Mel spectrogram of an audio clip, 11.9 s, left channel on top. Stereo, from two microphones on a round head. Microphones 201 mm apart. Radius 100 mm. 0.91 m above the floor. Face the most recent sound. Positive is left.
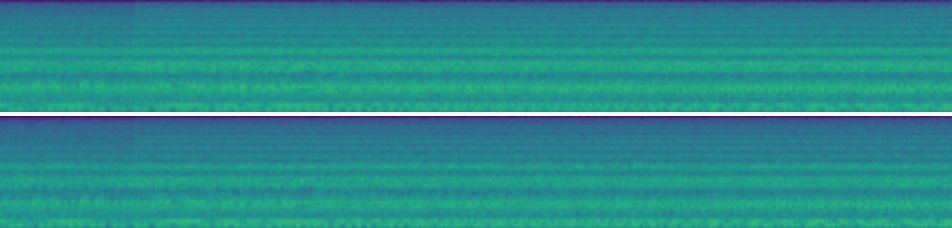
turn(degrees=25)  # may be behind; listen again after turning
